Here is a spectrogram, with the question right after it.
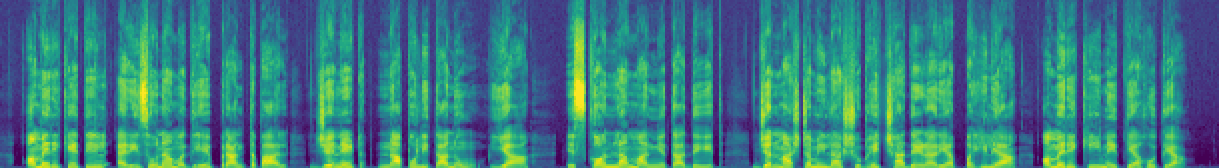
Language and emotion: Marathi, neutral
